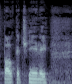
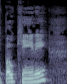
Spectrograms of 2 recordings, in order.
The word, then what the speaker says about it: bocconcini: I told you it was bocconcini. And he was dying laughing because he mispronounced it. But that was... He had no idea. He had no idea. He thought... But I knew that it was bocconcini with prosciutto, but he said it was bocchini, and I said, okay,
